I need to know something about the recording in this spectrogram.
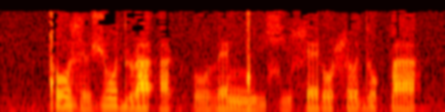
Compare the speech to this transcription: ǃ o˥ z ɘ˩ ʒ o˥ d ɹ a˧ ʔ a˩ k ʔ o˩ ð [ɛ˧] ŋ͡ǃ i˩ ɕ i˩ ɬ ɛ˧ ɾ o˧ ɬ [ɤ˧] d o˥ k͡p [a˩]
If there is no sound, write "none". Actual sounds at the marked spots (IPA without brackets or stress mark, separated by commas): ɛ˧, ɤ˧, a˧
